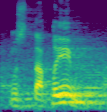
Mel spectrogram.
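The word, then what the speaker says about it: مستقيم: Kemudian huruf qaf jelas, qaf beda dengan kaf. Jangan sampai kita mustaqim. Mustaqa beda artinya dengan mustaqa. Mustaqim.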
